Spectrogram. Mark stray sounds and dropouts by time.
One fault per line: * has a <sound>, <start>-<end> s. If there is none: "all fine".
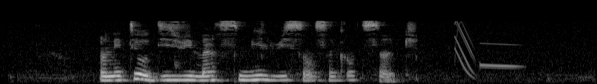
* has a chirp, 4.5-5.3 s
